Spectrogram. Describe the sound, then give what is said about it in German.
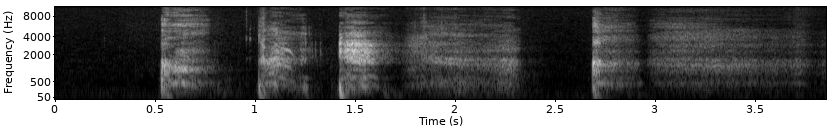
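A person coughing uncontrollably after a stimulant is held under the nose, a few harsh, sharp coughs separated by short pauses, some trailing into rasping breaths, moderately loud and with no talk. “Es hilft nichts. Ich kann den Husten nicht unterdrücken.”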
